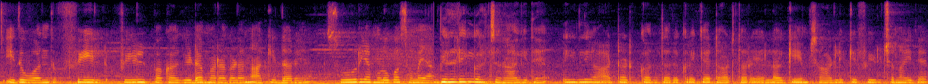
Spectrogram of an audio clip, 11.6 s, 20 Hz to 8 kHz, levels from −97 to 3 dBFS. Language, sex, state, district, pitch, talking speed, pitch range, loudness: Kannada, female, Karnataka, Raichur, 220 Hz, 125 wpm, 210-230 Hz, -17 LUFS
